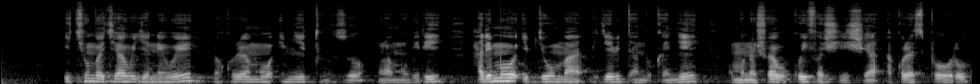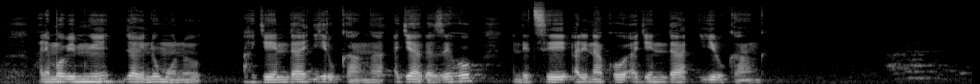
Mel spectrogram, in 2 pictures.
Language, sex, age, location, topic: Kinyarwanda, male, 18-24, Huye, health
